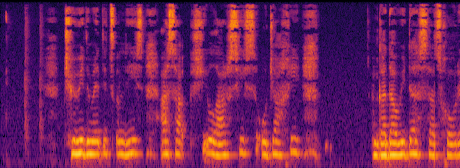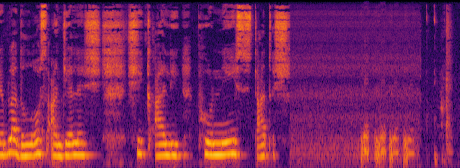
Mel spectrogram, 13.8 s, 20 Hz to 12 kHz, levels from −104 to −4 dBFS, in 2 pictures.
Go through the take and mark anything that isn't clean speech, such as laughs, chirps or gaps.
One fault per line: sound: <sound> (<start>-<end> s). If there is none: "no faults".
sound: laugh (12.3-13.1 s)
